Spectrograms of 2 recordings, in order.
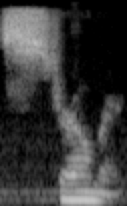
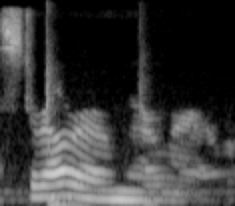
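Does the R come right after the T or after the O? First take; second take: after T; after O. First: The R sound comes right after the T. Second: The R sound comes after the O vowel. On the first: The speaker calls it wrong. "I used to pronounce it Stromer because I'm an idiot" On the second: The speaker calls it right. "there's no first R right there"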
